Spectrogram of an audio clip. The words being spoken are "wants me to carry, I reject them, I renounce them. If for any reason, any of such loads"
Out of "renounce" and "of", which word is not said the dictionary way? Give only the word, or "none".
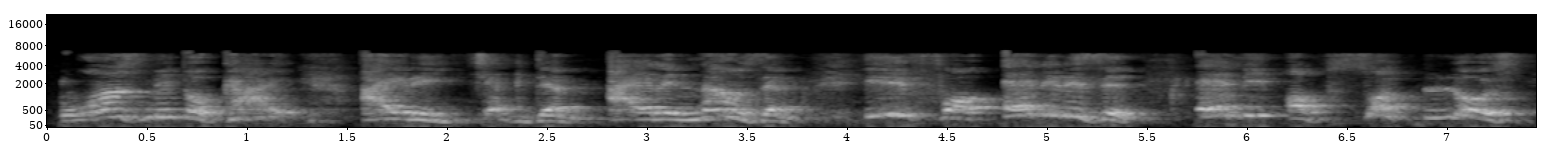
of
